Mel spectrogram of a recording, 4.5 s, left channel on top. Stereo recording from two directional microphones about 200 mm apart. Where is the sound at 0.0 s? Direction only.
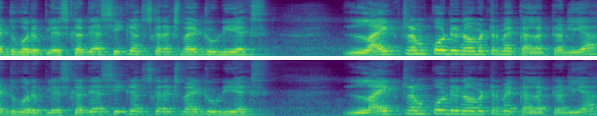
40° left (ahead or behind).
